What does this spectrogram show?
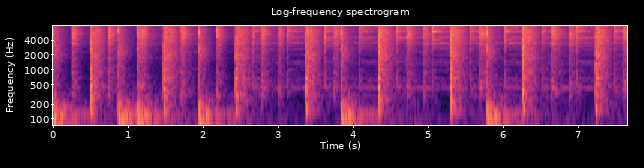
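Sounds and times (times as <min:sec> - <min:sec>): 
modern breakbeat music: 0:00.0 - 0:07.6.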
